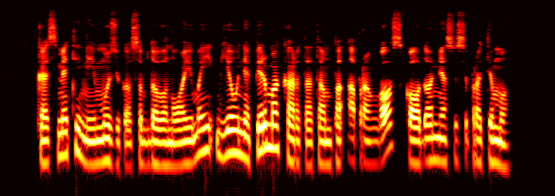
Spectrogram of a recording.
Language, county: Lithuanian, Panevėžys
